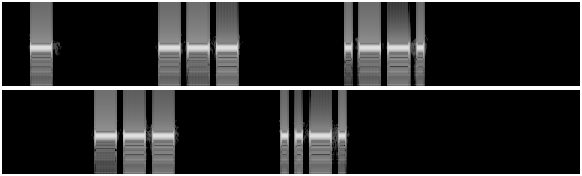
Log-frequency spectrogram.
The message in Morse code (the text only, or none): TOP OF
